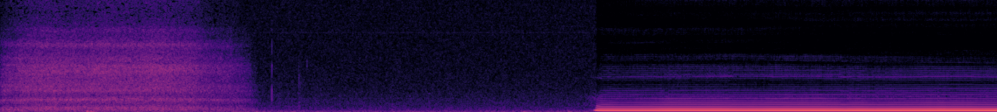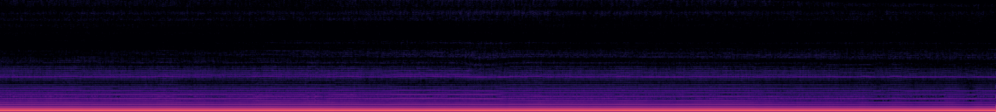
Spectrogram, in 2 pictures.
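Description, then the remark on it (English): A breathy inhale, then a long, steady, loud hum on one low pitch, rich and buzzing with vibration, sustained unbroken for about fourteen seconds as the breath goes out. “And now a final long inhale and exhale with vibration sound.”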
